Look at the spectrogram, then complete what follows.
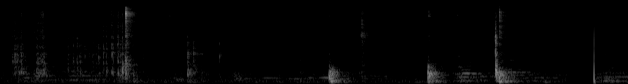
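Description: Large metal scissors finishing a cut through a paper sheet with a few quick snips. Then comes a sharp click about a second in and several separate light taps and knocks as the scissors, a plastic ruler and the paper are handled and set down on a cloth-covered table.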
